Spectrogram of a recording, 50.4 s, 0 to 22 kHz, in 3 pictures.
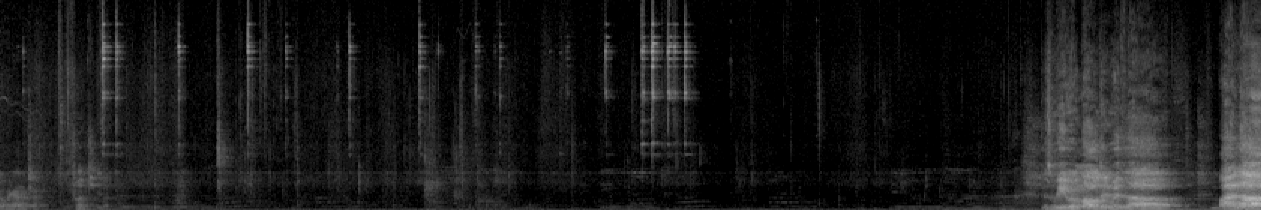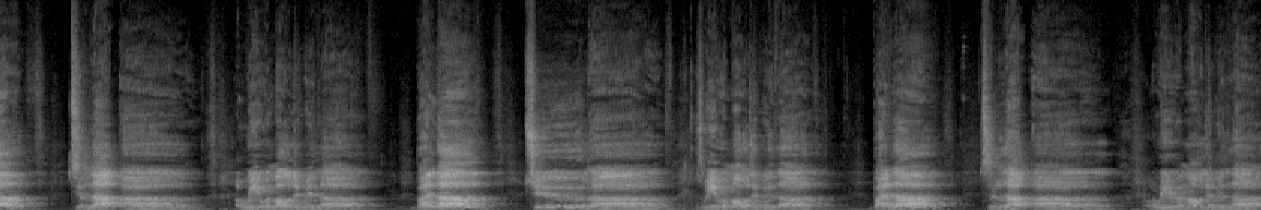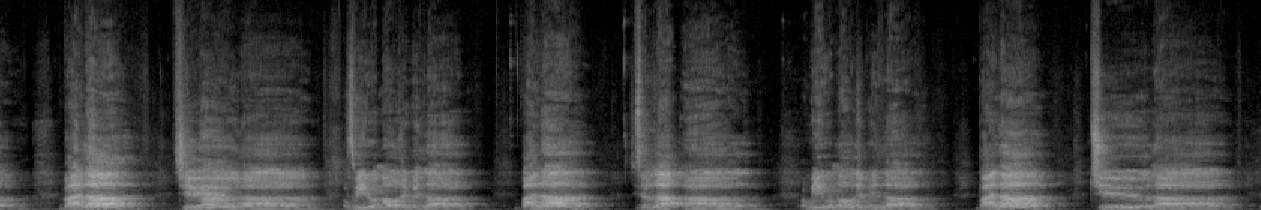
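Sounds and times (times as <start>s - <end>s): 
choir singing low and mid harmony: 13.0s - 50.4s.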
